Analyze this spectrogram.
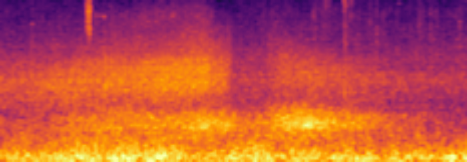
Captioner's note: car whooshing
